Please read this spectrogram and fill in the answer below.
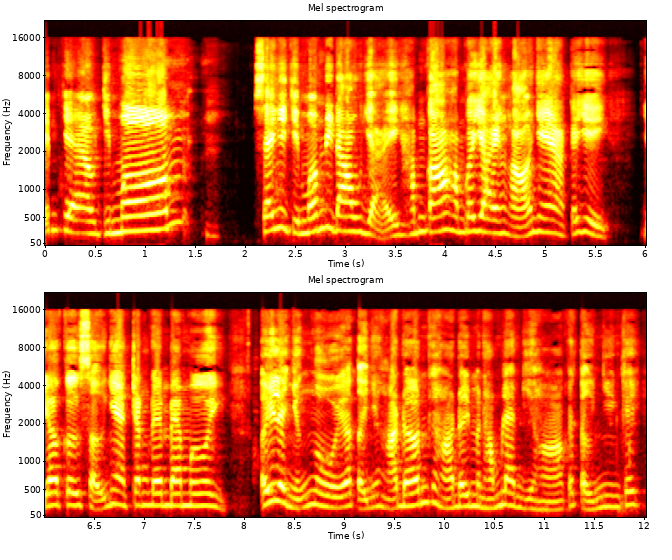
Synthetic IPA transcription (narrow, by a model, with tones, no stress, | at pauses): ka˨˦mt͡ɕaː˨˩wt͡ɕḭ˧˨mə˨˦n | saː˨˦ɲɨ˧t͡ɕḭ˧˨məː˨˦nɗi˧ɗə˧wvə̰˧˨jɦə˧wŋ͡mkɔ˨˦ɦə˧wŋ͡mkɔ˨˦zɔ˧ʔɛ˧ŋʔəː˧˩ɲaː˧kaː˨˦jzi˨˩ | zɔ˧kɨ˧sɨ̰˧˨ɲaː˧t͡ɕa˧ŋɗe˧mɓaː˧mɨ˧əj | ʔi˨˦laː˨˩ɲɨ̰˧˥ŋːɨ˨˩əjʔaː˨˦t̪ɨ̰˧˨ɲi˧ənɦɔ̰˧˨ɗe˨˦nkaː˨˦jɦɔ̰˧˨ɗi˧mï˨˩ŋ̟ɦə˧˩˦wŋ͡mlaː˨˩mzi˨˩ɦɔ̰˧˨kaː˨˦jt̪ɨ̰˧˨ɲi˧ənkaː˨˦j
